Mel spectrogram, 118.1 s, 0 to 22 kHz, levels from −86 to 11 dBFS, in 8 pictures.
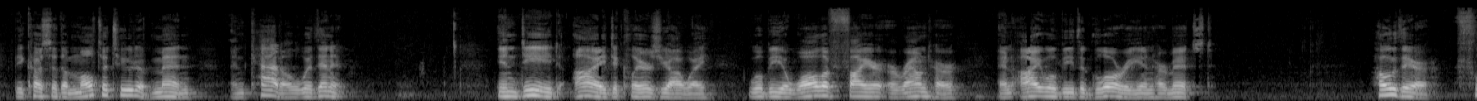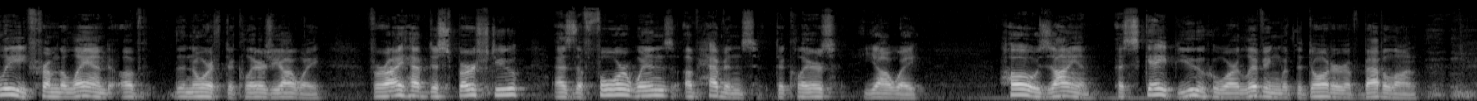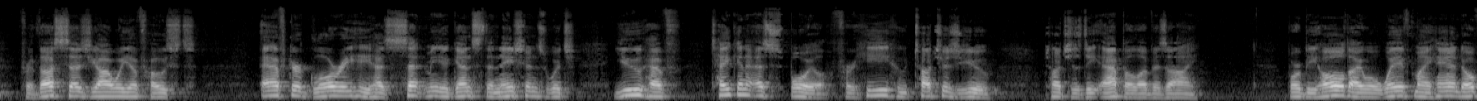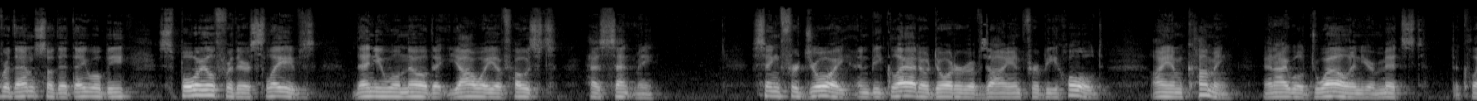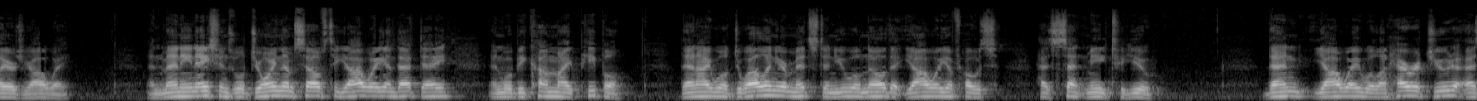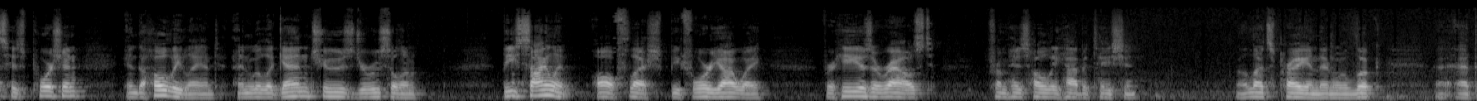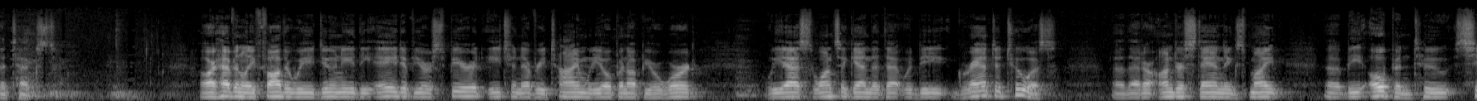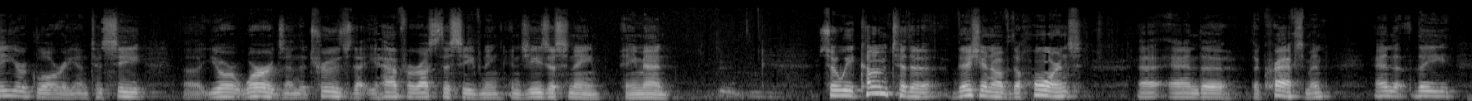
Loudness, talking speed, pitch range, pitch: -24 LUFS, 155 wpm, 115-140 Hz, 125 Hz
